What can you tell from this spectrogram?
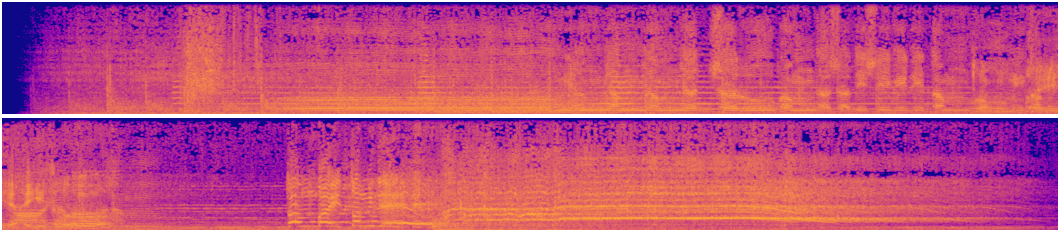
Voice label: dialog ringtone; magadheera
